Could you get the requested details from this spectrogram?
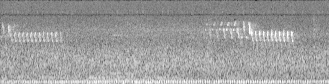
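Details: House wren nesting in a decorative ceramic birdhouse by a cabin in summer sings two bubbly, rapid trills of high, repeated notes, the first early and the second a longer, descending run near the end, over steady low hum.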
